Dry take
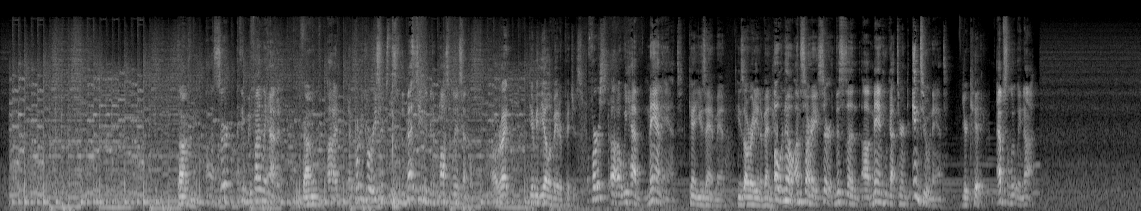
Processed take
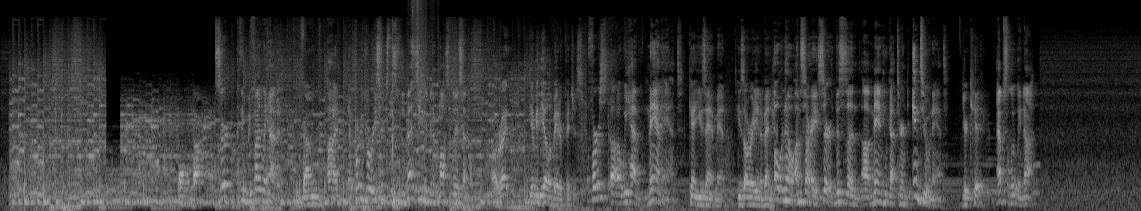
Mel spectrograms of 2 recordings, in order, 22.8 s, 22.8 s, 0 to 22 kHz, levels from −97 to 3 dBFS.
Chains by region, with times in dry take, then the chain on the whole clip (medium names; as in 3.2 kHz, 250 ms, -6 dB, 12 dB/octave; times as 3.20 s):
2.11–4.30 s: cabinet simulation 130–2400 Hz, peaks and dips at 180 Hz +8 dB, 300 Hz -6 dB, 560 Hz +4 dB, 810 Hz +5 dB, 1.4 kHz -4 dB, 1.9 kHz +6 dB + doubling 20 ms -8 dB + three bands offset in time mids, lows, highs 30/290 ms, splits 170/640 Hz
8.12–8.77 s: median filter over 3 samples + treble shelf 8.7 kHz +5.5 dB
whole clip: hum notches 50/100/150/200/250/300 Hz; compression 6:1, threshold -25 dBFS; trim -6 dB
